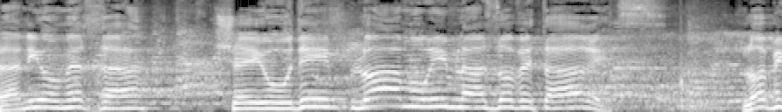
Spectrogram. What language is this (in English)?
Hebrew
